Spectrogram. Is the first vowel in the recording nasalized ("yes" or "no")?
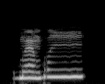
yes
